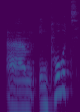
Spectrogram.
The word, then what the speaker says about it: import: Ударение на первый – существительный, ударение на второй – глагол. То же самое с export и export. Import, import.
